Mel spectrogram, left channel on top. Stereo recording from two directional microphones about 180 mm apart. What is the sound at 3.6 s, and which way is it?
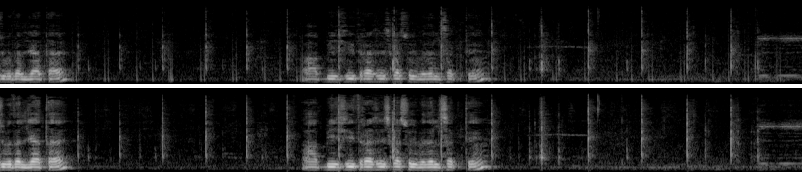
Speech, 85° right.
